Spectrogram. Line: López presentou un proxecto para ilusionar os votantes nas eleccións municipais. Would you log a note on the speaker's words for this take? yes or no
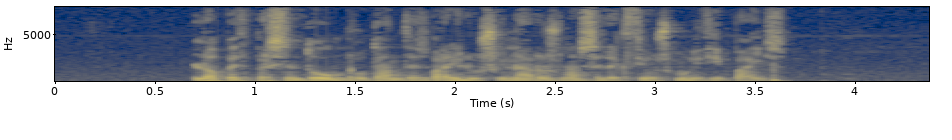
yes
